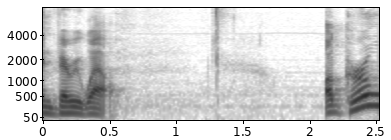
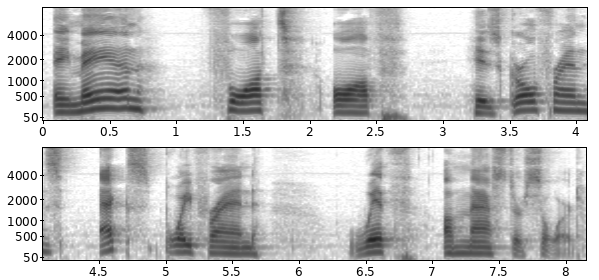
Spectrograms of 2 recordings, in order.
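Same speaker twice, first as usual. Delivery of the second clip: slow, with pauses between phrases; deliberate repeat; 3 semitones lower, much slower than usual. Real, not acted. Host repeats absurd headline to let it sink in, slow and deliberate. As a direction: spell it out phrase by phrase, slowly.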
